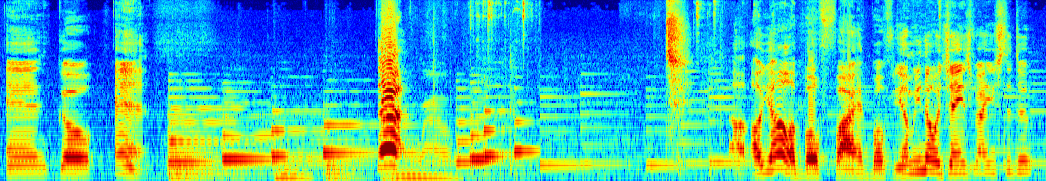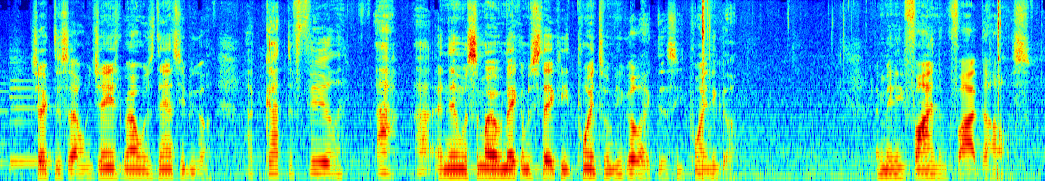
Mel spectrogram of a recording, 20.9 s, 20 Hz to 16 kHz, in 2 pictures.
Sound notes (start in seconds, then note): 3.8 scoff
